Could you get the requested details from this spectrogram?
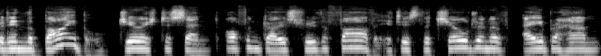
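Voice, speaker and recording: A man talks at a fairly slow pace in a southern English accent, his dark, mellow tone somewhat breathy and the sound dry and close with no echo. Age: 60s. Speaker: professor, speaker. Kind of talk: lecture, personal testimony. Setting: online presentation with slides.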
